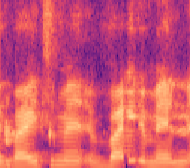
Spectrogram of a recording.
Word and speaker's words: vitamin: For example, vitamin. I say vitamin, actually. Let's not use my teacher mode accent today. Vitamin. And in British English, Ken, do you know the pronunciation? Otherwise, I can try. Vitamin. Thank you. It's vitamin. They really raise that second part. Vitamin. So in American English, I'm actually saying the T as a D, and I'm also emphasizing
